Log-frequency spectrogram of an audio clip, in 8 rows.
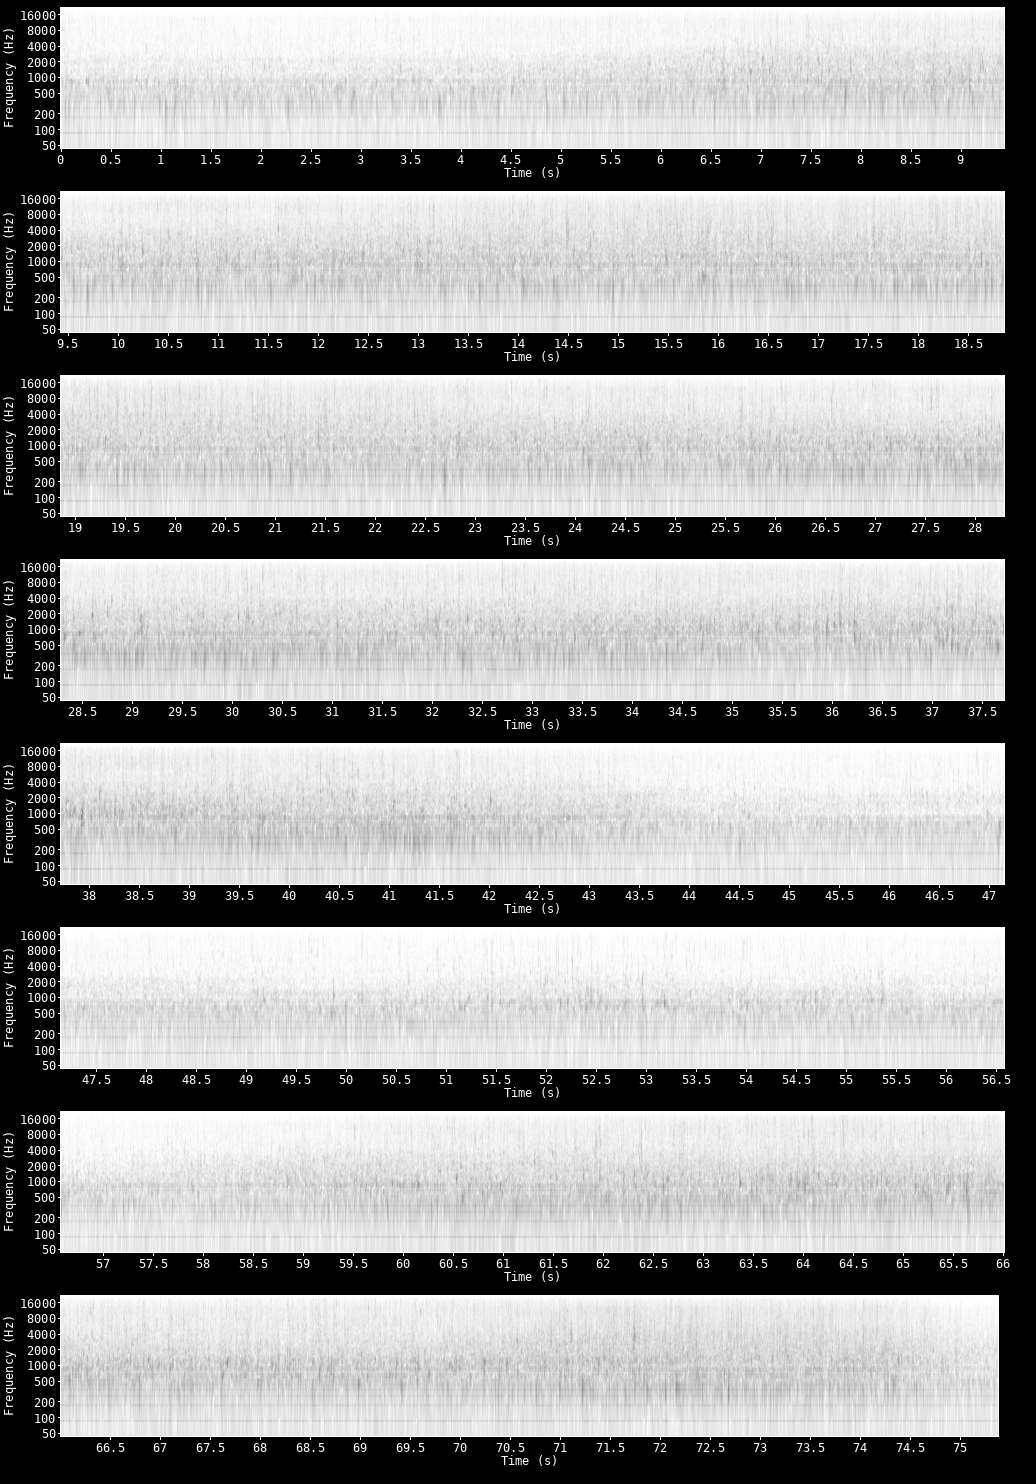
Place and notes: {"title": "à proximité de l'hôtel au parfum des bois - Le ruisseau de Mazan", "date": "2017-06-20 21:00:00", "description": "Le ruisseau de Mazan à l'entrée de Saint Cirgue en Montagne", "latitude": "44.75", "longitude": "4.10", "altitude": "1052", "timezone": "Europe/Paris"}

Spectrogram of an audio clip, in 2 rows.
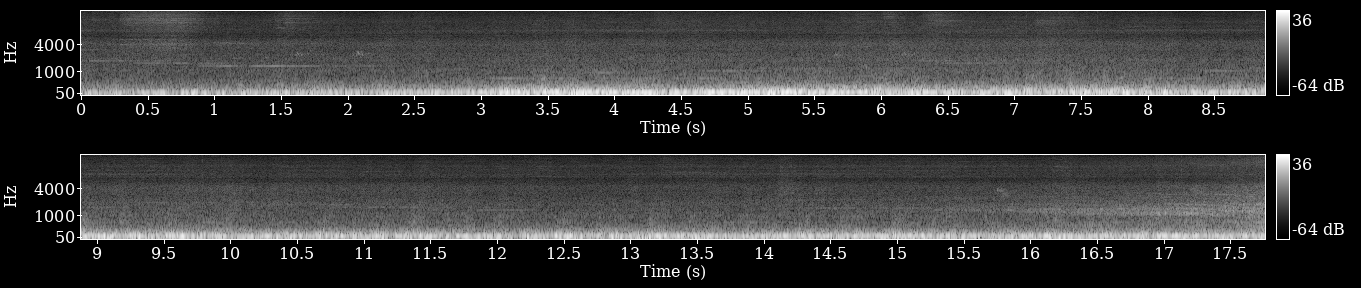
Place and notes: {"title": "Gongliao, New Taipei City - Intersection", "date": "2012-06-29 16:47:00", "latitude": "25.02", "longitude": "121.91", "altitude": "23", "timezone": "Asia/Taipei"}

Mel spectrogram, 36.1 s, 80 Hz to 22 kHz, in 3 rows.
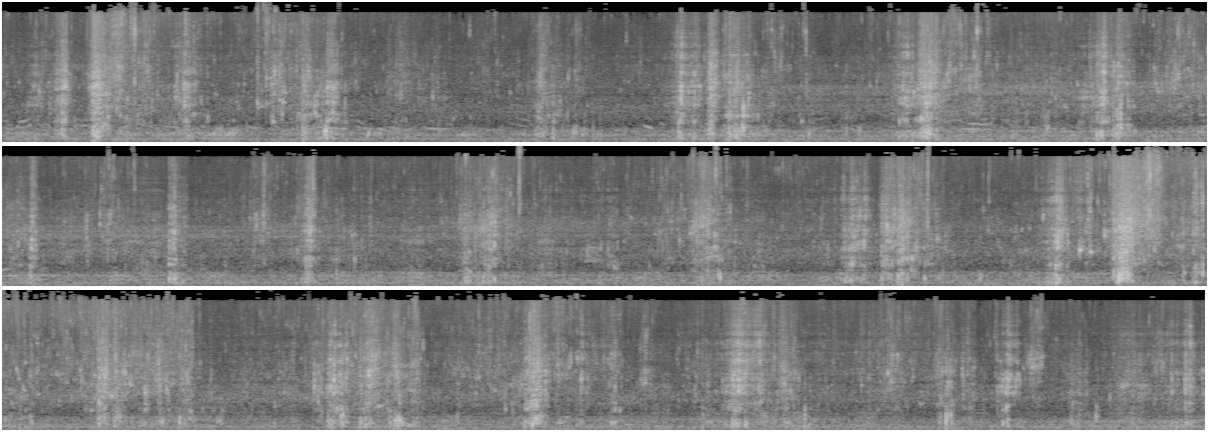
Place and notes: {"title": "Riemst, Belgique - The Albert canal", "date": "2018-10-19 21:40:00", "description": "One of my favourite place : at night it's cold, snuggled in a sleeping bag, drinking an hot infusion, looking to the barges driving on the canal, far away the very beautiful Kanne bridge. One of the boat was the Puccini from Remich (Luxemburg, MMSI: 205522890), and I sound-spotted it driving 3 times !", "latitude": "50.81", "longitude": "5.67", "altitude": "60", "timezone": "Europe/Brussels"}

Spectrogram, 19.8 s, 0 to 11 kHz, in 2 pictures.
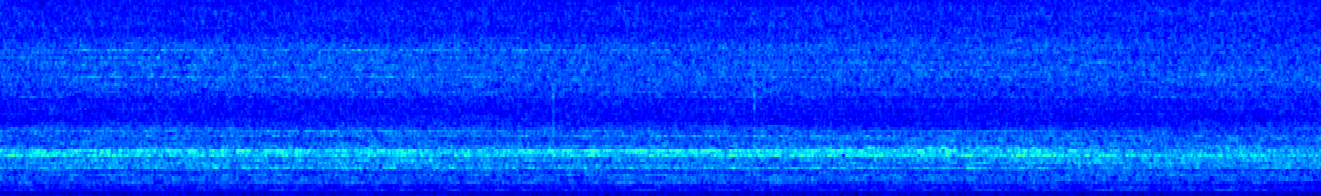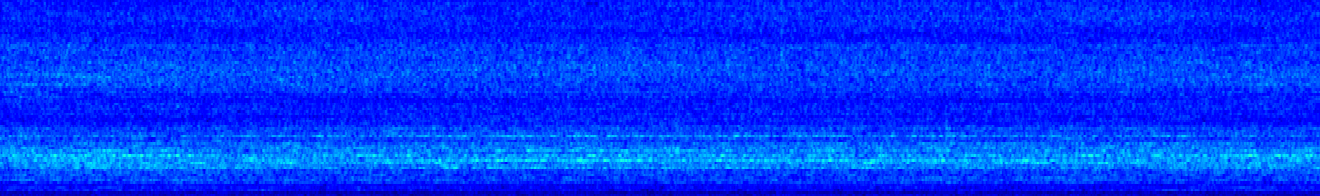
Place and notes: {"title": "Erkelenz, Pesch, Garzweiler II - watering equipment", "date": "2012-04-03 16:20:00", "description": "periodic watering of the surface, near village Pesch, at the edge of Garzweiler II coal mining, probably to prevent dust or to compact the soil befor excavating.\n(tech: SD702, Audio Technica BP4025)", "latitude": "51.05", "longitude": "6.46", "altitude": "97", "timezone": "Europe/Berlin"}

